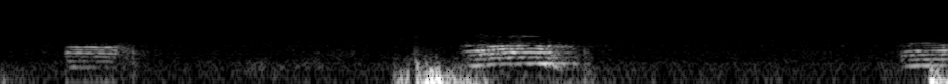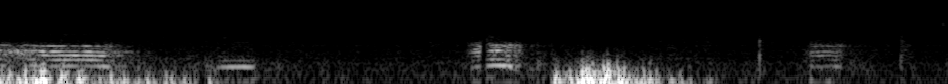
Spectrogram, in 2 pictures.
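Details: Adult voice; Disordered voice with short, broken sustained vowel.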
